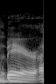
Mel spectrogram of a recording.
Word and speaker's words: Abair: It's A-Bear. I've been pronouncing it wrong for 2 years like an ass.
